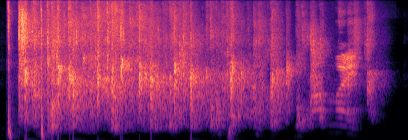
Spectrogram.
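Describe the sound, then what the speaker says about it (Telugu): A classroom group at a spoken English lesson bursts into dense, close applause for about two and a half seconds, the clapping thinning out and tapering off at the end. "Very good. క్లాప్స్."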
